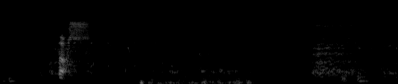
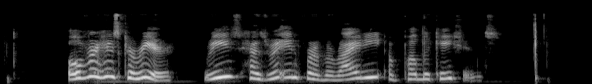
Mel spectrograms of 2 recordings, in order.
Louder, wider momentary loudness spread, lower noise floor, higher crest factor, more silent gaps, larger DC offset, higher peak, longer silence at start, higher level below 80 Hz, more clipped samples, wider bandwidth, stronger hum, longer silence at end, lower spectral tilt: second, -49 LUFS vs -17 LUFS; first, 24 LU vs 18 LU; first, -82 dBFS vs -76 dBFS; first, 28 dB vs 16 dB; neither; neither; second, -26 dBFS vs -2 dBFS; second, 0.05 s vs 0.7 s; about the same, -72 dBFS vs -70 dBFS; neither; first, 13.5 kHz vs 11.5 kHz; neither; second, 0 s vs 0.55 s; second, -2 dB/octave vs -4 dB/octave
